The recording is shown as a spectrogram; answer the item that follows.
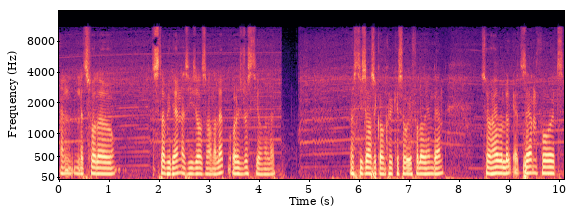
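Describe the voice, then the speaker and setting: With noticeable background noise behind him, a man speaks in a monotone, flat intonation, leaving long and frequent pauses. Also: medium pitch for a man, moderate pace. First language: Dutch. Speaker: esports race commentator. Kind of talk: live commentary.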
